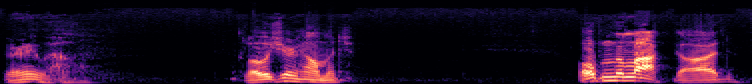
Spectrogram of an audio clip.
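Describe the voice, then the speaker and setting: A man's voice: fairly low pitch, big pitch swings, a little slow, heavy background noise. A man acting in an old-time radio drama as an authoritative, protective professor and father, commanding and dramatic. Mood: firm. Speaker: radio actor. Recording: dull lo-fi vintage radio recording.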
